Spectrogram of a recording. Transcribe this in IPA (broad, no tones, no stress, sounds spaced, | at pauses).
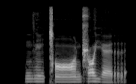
n z ĩ ǀ ɔ̃ː ɖ͡ʐ ɔ j ɛ r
